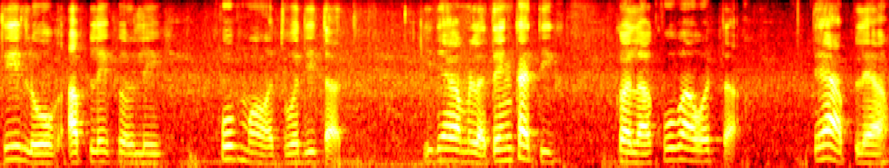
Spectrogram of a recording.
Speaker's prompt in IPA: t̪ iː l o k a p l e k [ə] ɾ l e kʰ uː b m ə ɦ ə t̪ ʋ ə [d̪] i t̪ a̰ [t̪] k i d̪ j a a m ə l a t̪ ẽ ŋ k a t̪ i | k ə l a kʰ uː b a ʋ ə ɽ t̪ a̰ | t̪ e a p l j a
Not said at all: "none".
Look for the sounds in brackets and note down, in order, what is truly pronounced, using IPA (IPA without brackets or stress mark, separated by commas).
ə, d̪, t̪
